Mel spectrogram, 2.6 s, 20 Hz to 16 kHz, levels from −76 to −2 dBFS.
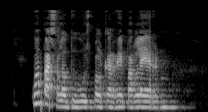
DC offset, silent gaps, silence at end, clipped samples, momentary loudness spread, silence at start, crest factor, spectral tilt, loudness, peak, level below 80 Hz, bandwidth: under 0.1%; none; 0.3 s; under 0.1%; 10 LU; 0.4 s; 22 dB; -4 dB/octave; -23 LUFS; -4 dBFS; -62 dBFS; 11.5 kHz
